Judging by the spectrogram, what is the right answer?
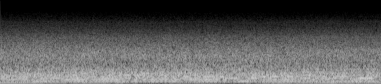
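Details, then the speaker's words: Antique GE Vortalex fan, 50+ years old, after oil wick replacement for its porous bronze bearings: a smooth, even airy whoosh with a soft low hum and no ticks or rubbing. A quiet, healthy fan running normally. "Listen to that sound though, that is such a clean sound. That is why I love these Vortalexes so much, because the blade set and the heavy cast metal parts help absorb excessive sound. The blade sets produce a very clean and very soothing whoosh."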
